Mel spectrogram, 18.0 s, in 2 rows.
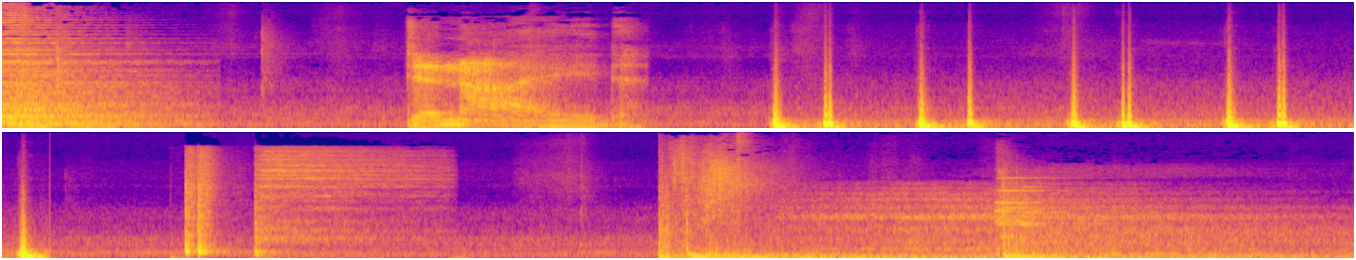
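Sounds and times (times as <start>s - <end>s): heartbeat thumps: 5.1s - 9.4s.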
